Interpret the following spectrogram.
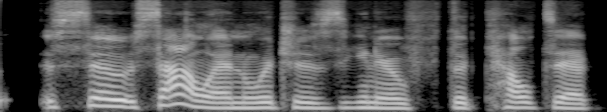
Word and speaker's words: Samhain: Sam, I don't know how to say the name, but It's Samhain.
